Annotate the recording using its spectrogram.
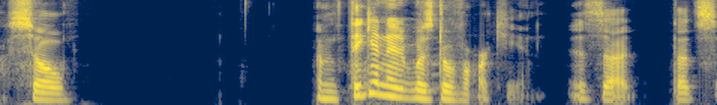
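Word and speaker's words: Dovahkiin: Yeah, so I'm thinking it was Dovahkian.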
